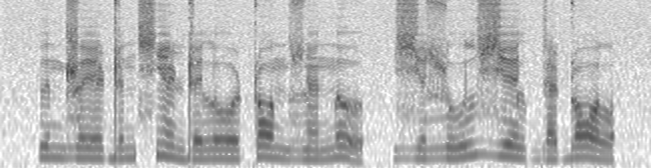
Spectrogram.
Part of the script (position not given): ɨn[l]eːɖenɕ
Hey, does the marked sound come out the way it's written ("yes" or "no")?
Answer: no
